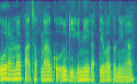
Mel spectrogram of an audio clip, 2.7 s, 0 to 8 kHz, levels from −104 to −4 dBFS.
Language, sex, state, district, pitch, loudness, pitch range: Garo, male, Meghalaya, West Garo Hills, 110 Hz, -15 LUFS, 100-120 Hz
